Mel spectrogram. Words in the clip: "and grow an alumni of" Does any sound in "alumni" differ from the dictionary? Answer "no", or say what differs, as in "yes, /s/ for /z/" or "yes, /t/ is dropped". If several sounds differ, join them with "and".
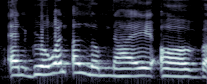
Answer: no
